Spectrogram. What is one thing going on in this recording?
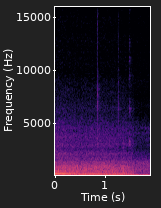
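Footsteps walk along a pavement.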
